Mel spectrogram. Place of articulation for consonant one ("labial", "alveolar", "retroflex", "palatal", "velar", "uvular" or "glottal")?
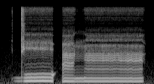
alveolar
